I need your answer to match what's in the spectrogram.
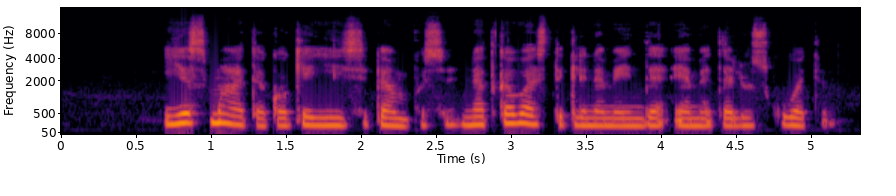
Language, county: Lithuanian, Vilnius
